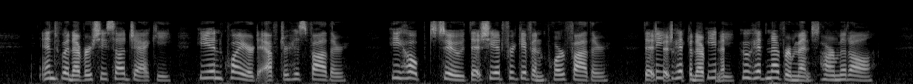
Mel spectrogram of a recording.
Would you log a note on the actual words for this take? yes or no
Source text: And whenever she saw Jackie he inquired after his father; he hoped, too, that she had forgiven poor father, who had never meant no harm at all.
yes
